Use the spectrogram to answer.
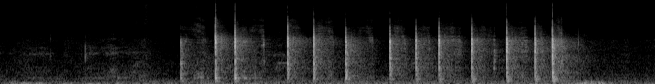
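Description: An equation written by hand: soft scratching gives way to a quick, regular run of many sharp taps and strokes. The writing is moderately loud, with no talking.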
